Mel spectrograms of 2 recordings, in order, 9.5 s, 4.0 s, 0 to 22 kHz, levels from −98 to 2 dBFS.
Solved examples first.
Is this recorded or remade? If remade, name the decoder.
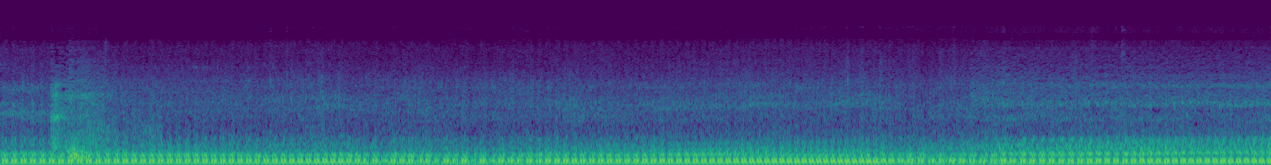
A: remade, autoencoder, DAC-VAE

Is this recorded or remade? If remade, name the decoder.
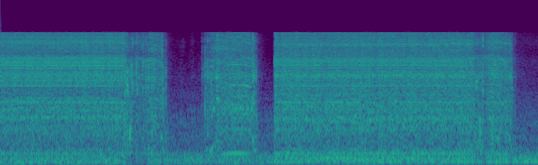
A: recorded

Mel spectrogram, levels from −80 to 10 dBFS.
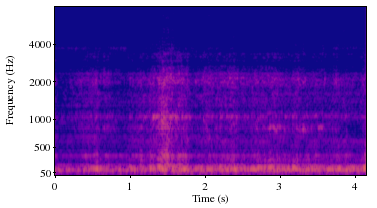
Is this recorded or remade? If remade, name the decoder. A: remade, vocoder, HiFi-GAN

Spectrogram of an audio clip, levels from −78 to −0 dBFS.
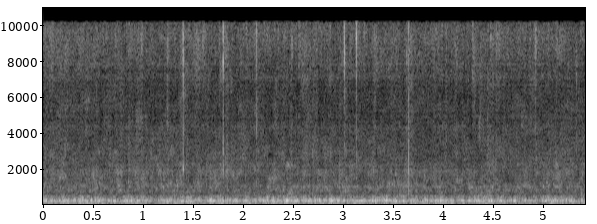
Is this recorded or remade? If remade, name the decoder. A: remade, codec, HILCodec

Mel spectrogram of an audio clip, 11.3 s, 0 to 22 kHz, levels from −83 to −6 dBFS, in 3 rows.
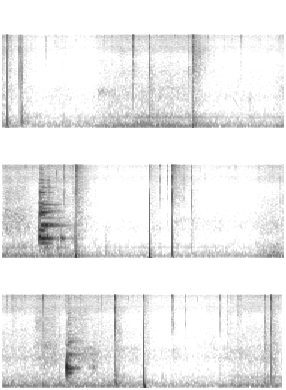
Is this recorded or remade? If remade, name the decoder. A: recorded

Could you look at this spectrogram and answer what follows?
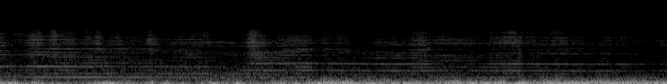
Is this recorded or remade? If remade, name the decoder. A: recorded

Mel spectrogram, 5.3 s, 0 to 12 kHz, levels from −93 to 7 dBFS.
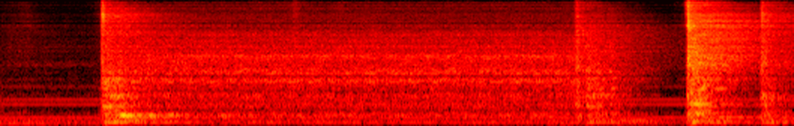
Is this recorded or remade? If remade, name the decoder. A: remade, autoencoder, DAC-VAE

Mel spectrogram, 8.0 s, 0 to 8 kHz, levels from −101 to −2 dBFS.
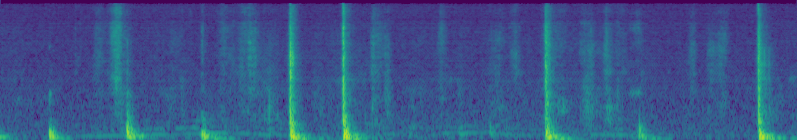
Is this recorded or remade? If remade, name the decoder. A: remade, vocoder, Vocos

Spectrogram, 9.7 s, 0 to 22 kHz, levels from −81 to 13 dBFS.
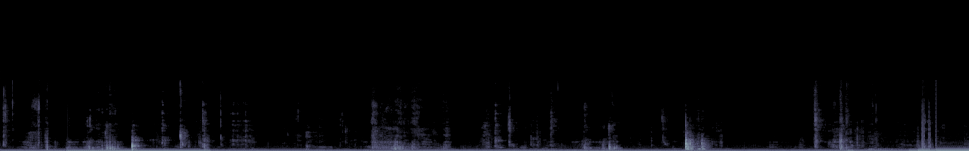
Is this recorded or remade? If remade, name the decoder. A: recorded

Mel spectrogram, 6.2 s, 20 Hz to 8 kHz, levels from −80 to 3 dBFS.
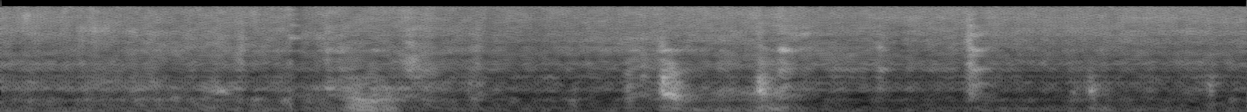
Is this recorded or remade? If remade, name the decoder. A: remade, vocoder, Vocos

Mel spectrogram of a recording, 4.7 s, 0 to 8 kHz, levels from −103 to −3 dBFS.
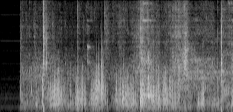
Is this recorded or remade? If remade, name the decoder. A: remade, vocoder, HiFi-GAN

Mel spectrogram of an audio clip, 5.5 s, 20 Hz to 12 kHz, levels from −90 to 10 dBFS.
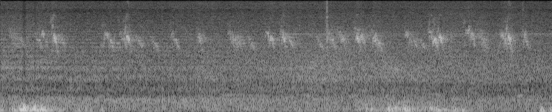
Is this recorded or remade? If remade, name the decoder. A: remade, vocoder, Vocos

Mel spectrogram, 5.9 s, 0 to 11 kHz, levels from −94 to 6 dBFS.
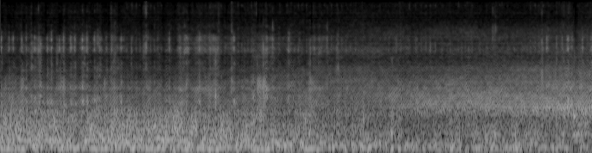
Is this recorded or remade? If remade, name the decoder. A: remade, vocoder, Vocos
